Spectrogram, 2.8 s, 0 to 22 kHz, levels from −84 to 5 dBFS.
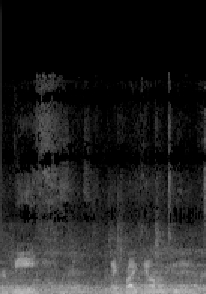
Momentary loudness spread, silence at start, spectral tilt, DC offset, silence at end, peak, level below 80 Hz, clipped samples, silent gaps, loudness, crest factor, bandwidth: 9 LU; 0 s; -6.5 dB/octave; under 0.1%; 0 s; -6 dBFS; -44 dBFS; under 0.1%; none; -23 LUFS; 18 dB; 17 kHz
